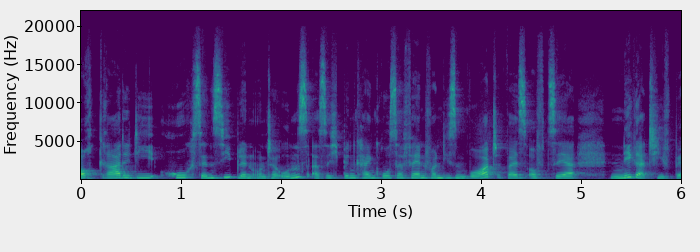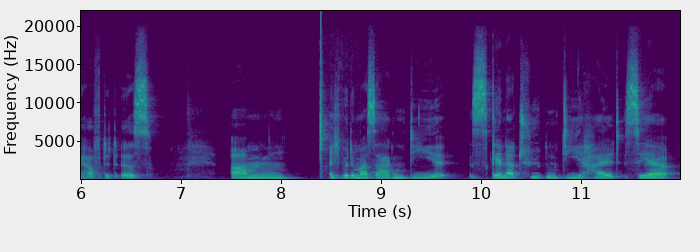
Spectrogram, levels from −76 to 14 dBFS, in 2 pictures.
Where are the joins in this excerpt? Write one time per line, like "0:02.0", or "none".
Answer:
none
